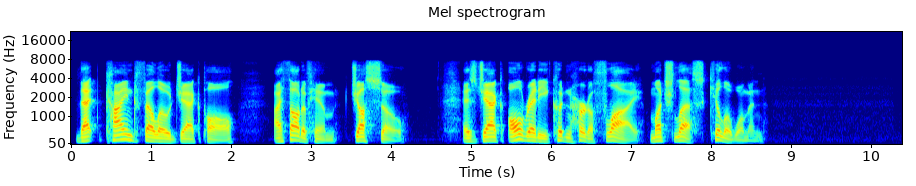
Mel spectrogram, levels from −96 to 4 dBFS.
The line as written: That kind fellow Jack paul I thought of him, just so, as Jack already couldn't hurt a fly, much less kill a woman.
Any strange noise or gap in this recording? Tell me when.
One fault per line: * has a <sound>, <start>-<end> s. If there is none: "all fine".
all fine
